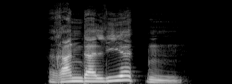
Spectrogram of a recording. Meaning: inflection of randalieren: 1. first/third-person plural preterite 2. first/third-person plural subjunctive II
- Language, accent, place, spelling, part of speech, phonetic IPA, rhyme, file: German, Germany, Berlin, randalierten, verb, [ʁandaˈliːɐ̯tn̩], -iːɐ̯tn̩, De-randalierten.ogg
